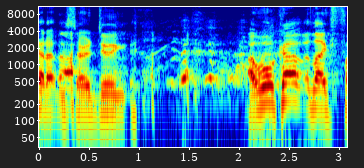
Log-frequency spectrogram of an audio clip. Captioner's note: laughter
